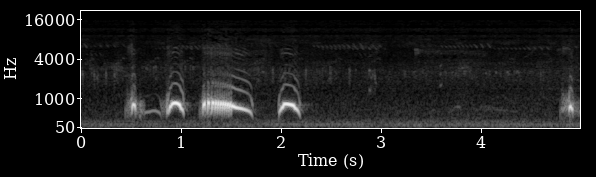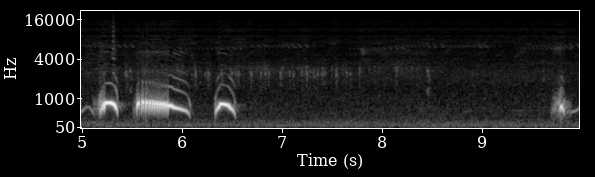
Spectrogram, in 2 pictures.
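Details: Spotted dove giving two cooing phrases about four seconds apart. Each has a few short hoots, a longer drawn-out mellow coo, and a final hoot. A third phrase starts at the end. The background is quiet.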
